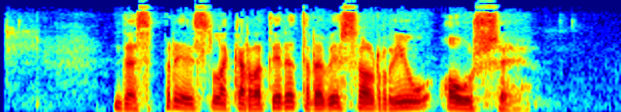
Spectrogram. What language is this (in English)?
Catalan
